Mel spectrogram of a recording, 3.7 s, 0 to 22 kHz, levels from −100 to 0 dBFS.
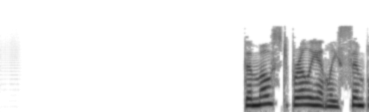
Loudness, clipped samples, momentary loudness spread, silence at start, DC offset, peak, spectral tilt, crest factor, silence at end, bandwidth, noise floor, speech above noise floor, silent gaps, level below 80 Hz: -19 LUFS; under 0.1%; 4 LU; 2.45 s; under 0.1%; -4 dBFS; -6 dB/octave; 18 dB; 0 s; 8.6 kHz; under -90 dBFS; over 73 dB; none; -68 dBFS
